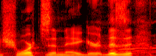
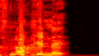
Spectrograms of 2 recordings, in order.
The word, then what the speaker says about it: Schwarzenegger: Crowder was trying to say Arnold Schwarzenegger. Play that one, Solana. – And Arnold Schnorkenegger. – I don't even, like, it's so impossible to mispronounce it that way.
